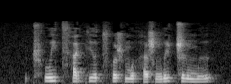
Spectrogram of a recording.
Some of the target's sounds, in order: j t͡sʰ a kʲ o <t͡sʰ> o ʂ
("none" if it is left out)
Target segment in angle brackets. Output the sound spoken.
t͡sʰ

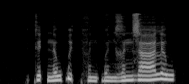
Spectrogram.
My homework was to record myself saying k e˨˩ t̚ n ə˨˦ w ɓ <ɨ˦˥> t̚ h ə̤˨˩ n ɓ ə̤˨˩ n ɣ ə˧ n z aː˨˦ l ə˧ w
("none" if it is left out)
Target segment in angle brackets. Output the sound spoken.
ɨ˨˩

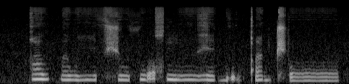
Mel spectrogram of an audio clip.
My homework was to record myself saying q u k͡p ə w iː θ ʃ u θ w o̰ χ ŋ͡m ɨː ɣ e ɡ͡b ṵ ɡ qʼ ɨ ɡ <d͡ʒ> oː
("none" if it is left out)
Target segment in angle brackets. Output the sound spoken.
t͡ʃʼ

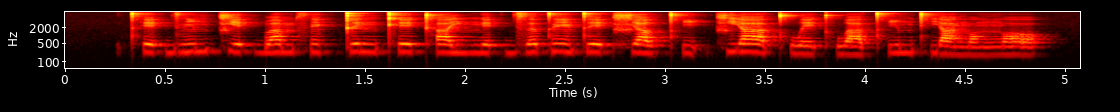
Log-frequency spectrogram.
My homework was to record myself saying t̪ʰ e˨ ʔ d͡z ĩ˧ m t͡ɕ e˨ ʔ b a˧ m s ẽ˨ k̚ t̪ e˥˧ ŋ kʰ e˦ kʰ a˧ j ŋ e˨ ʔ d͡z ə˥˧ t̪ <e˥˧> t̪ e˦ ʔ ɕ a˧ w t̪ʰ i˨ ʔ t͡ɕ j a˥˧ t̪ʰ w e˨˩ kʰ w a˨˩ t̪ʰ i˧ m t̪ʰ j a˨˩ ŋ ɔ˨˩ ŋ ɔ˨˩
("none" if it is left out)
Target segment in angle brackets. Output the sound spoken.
ẽ˥˧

